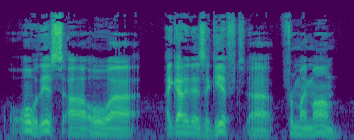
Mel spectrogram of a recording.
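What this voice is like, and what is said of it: Stammering put-on Canadian accent. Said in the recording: “In the best Canadian accent my uncle could conjure up, he stammered.”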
